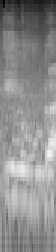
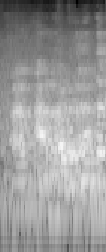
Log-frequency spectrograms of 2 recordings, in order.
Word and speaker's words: al-Huda: Masjid il huda enak apa? Oh, masjid. Masjidnya apa? Al huda di mana-mana enggak ada masjid il huda. Atau masjid ul huda. Ingat dia alif lam pasti bacanya al huda.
